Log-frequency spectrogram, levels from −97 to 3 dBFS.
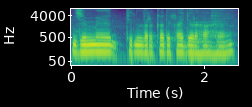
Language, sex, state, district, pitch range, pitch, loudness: Hindi, male, Arunachal Pradesh, Papum Pare, 110-120 Hz, 115 Hz, -16 LUFS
